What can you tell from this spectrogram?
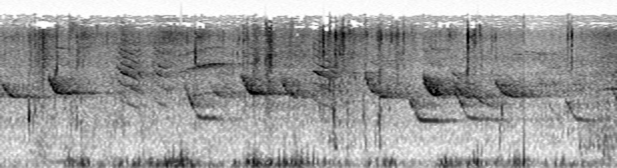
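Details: Female baby monkey Jinx crying during an attack by another monkey, Spring: a dense run of high, tonal wails, each dropping and then holding steady, with overlapping cries and heavy low-pitched thumps and rustling.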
